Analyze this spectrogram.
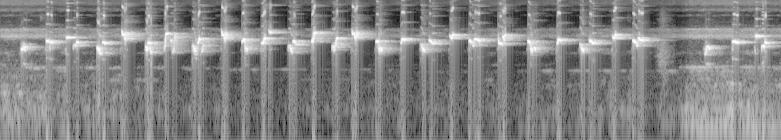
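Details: Long one-breath ropel phrase of a yellow-vented bulbul, used to train caged trucuk: rapid bubbly whistles stepping up and down for about ten seconds, a brief pause, then the notes resume.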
